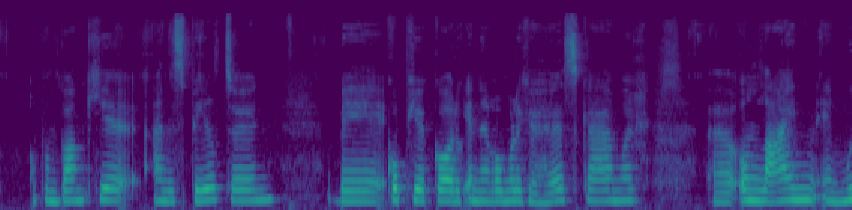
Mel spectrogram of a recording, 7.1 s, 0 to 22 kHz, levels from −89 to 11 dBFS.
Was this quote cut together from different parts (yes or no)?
yes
